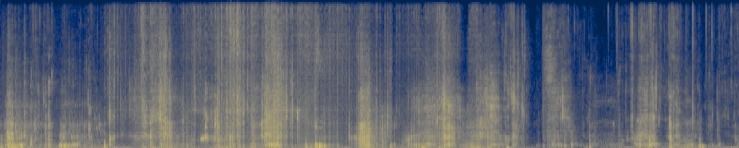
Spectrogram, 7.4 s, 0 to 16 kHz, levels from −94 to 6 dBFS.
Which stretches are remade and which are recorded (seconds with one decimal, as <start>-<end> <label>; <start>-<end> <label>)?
0.0-1.0 recorded; 1.0-4.9 remade; 4.9-7.4 recorded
